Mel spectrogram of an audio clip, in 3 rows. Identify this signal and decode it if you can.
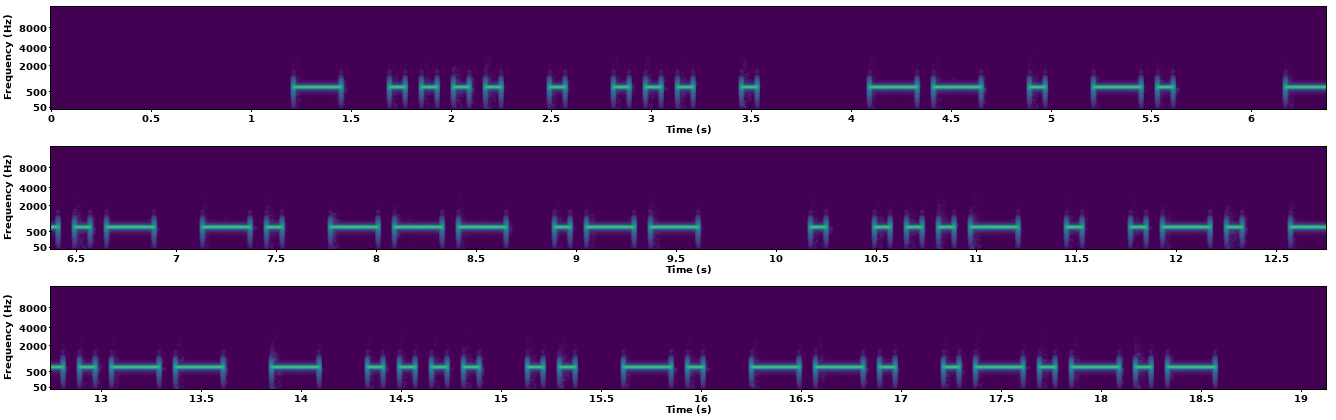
Morse code, heard as a keyed tone, about 16 wpm, 700 Hz. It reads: THESE MEN KNOW EVERYTHING.
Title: Sentences from Top 1000 Words - Review Part 1 - 15wpm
